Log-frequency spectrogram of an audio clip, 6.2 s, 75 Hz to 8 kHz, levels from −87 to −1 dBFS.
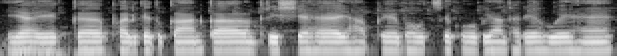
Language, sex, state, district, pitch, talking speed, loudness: Hindi, male, Jharkhand, Deoghar, 125 Hz, 155 wpm, -17 LUFS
